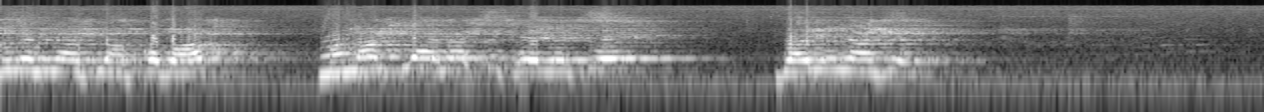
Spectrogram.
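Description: A woman speaks loudly and with emotion on a stage, heard through a microphone.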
